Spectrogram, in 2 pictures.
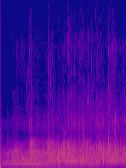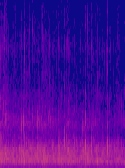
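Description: An audience breaks into steady, sustained applause, a dense wash of many hands clapping at an even level for about five seconds with no clear speech on top.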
